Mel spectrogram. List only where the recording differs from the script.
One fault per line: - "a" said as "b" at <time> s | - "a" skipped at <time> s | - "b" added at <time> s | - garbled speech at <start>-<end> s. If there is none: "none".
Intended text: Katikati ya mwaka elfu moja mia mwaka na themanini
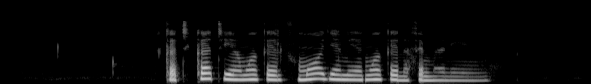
none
